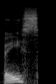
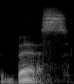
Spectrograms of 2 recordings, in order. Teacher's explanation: Certain vowels are shortened in words, with a word like bass being pronounced as bess.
